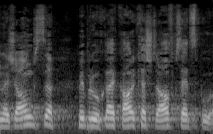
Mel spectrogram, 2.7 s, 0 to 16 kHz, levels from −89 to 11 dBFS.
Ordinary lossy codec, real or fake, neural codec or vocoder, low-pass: AAC, 48 kbps; fake; vocoder, 48 kHz, 128 mel bands, Vocos; 14.4 kHz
